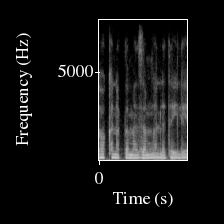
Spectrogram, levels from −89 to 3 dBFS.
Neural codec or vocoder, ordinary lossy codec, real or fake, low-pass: none; Opus, 24 kbps; real; 7.2 kHz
